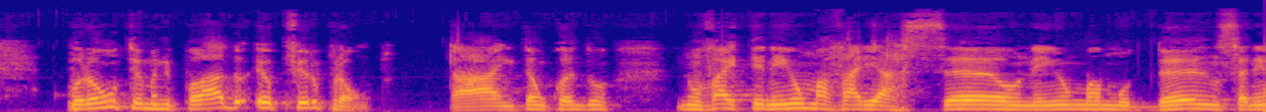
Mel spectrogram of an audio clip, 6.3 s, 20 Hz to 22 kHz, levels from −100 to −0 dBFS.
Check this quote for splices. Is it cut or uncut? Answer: uncut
